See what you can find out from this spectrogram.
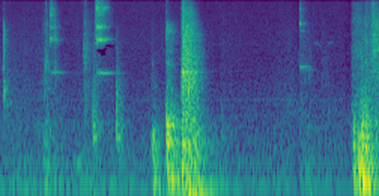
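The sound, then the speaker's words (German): A door being shut against a draught: a series of sharp clicks, rattles and knocks from the handle and latch, with heavier thuds in the middle and at the end, no talk. “So, jetzt habt ihr alle gehört, wie sich anhört, wenn eine Tür zugeht.”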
